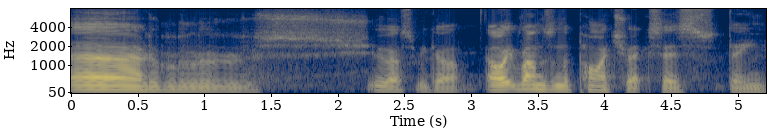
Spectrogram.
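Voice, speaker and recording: In a London accent, a man talks very slowly at a medium pitch, barely pausing at all. His intonation stays fairly even. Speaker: retro gaming streamer. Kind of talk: casual live stream chat.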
